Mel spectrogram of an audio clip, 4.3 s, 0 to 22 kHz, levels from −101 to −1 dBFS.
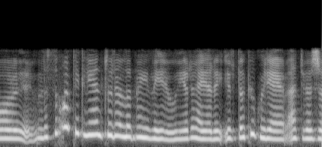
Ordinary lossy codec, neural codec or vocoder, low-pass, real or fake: Opus, 64 kbps; codec, 16 kHz, 1 kbps, FunCodec, trained on Chinese and English, 50 frames a second; 5.4 kHz; fake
